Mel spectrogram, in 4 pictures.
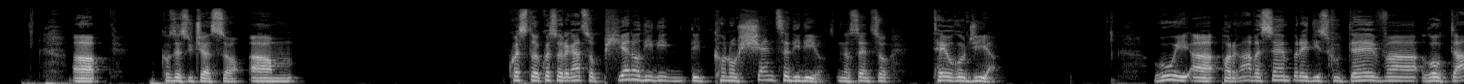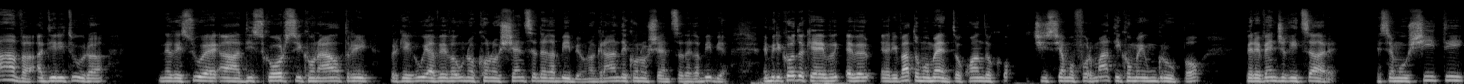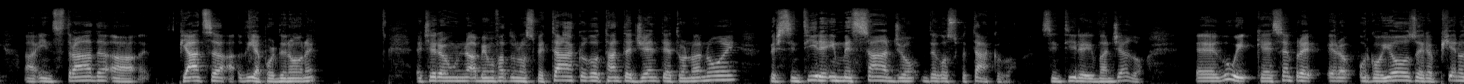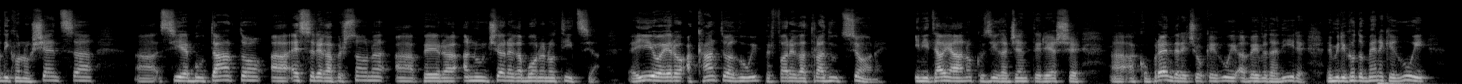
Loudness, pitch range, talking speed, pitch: -25 LUFS, 145-170 Hz, 155 wpm, 155 Hz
